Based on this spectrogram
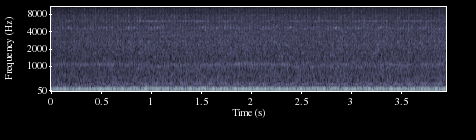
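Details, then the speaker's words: Chevy Tahoe, new ATK 5.7 LS V8 during its first idle break-in session on a safe break-in tune. Oil pressure about 40 at idle, 60 revved. Deep, smooth, even burble with no knocks, ticks or misfires: normal idle. "Need to rev it back up. I don't want to let it idle too long. All right, she's running. We've gotten through one idle session, or break-in session."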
